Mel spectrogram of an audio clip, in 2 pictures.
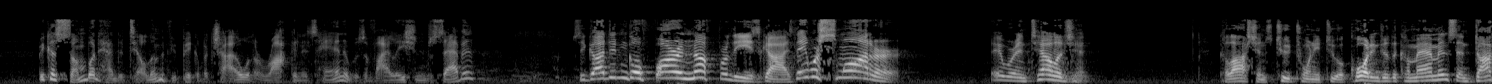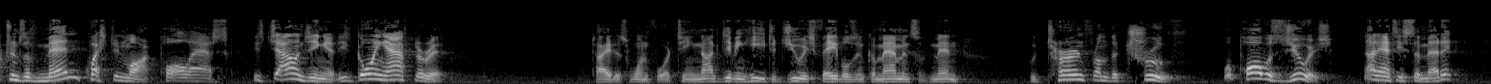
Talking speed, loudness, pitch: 175 wpm, -24 LUFS, 165 Hz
